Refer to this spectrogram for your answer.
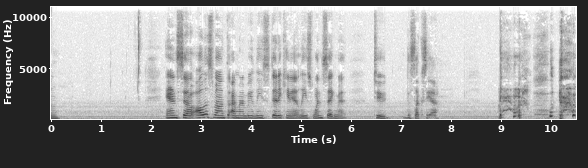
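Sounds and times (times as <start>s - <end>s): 
speech: 0.0s - 0.2s, 2.3s - 7.8s
person coughing harshly from a lingering cough: 8.9s - 10.4s.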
